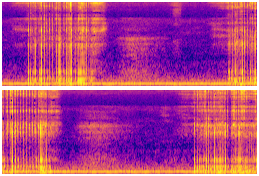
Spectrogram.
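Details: Loud, fluttering rattles on each breath, about every four seconds, over a steady background hum; snoring.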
